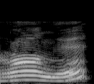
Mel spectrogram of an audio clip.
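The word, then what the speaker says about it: wrong: பவ் அப்படிங்கறத அழுத்தி சொல்லிக்கணும் இப்போ சைலெண்ட் டபள்யூ வேர்ட்ஸ் டபள்யூ வந்து இங்க உச்சரிக்க படாத வார்த்தைகள் ஓகே அப்ப எழுத்து டபள்யூ இருந்தாலும் நம்ம ரைட் ராங் ரிஸ்ட் அப்படின்னு எல்லாம் சொல்லக்கூடாது சொல்றது இல்ல இந்த டபள்யூ வந்து சைலெண்ட் ஆயிடும் அமைதியா இருக்கும் உச்சரிக்கப்படாது அப்ப எப்படி உச்சரிப்போம் வெறும் ஆர் ஐ D right R ஓ என் ஜி ராங் ஆர் ஐ ST wrist அப்படின்னு படிப்போம் அப்ப இந்த w வந்து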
